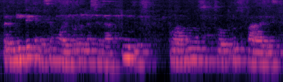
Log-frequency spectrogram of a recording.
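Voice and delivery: soft, reverent closing prayer. Acted. Pastor praying for parents at close, soft and reverent. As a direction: pray quietly and humbly to the Lord.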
